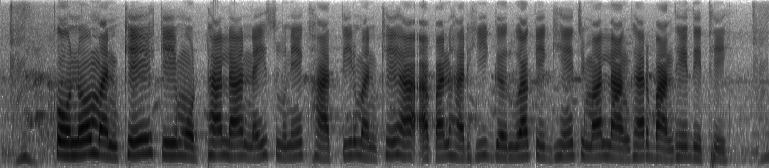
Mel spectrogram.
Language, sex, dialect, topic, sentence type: Chhattisgarhi, female, Western/Budati/Khatahi, agriculture, statement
